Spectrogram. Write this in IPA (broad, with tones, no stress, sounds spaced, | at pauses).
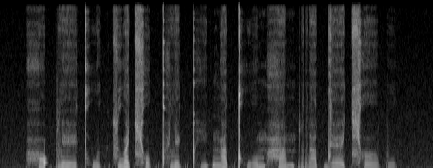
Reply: h ɔ˦˥ ʔ p l eː˨˩ kʰ w ɯ˨˩ k̚ s u˥˩ a̯ t͡ɕʰ o˦˥ k̚ pʰ l e˦˥ k̚ pʰ i˨˩ ʔ ŋ a˥˩ t̚ kʰ w o˧ m h a˩˦ m p r a˨˩ t̚ d ɛː˧ t͡ɕʰ ɤː˧ p u˦˥ k̚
